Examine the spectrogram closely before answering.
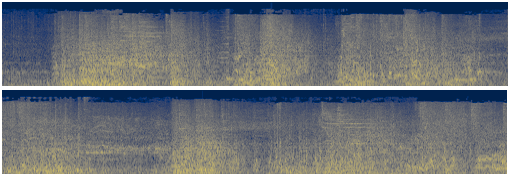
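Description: A blade whooshes and slashes in rapid combat strikes.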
